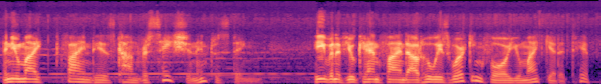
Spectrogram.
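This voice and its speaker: An actor playing a sardonic, all-knowing narrator of a 1940s radio mystery, mocking and ominous, with theatrical drawn-out phrasing. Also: male voice, fairly low pitch, expressive, natural voice. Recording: dull vintage radio recording, music behind. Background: music.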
